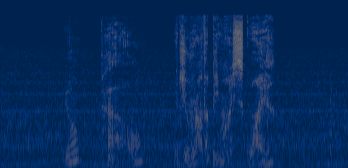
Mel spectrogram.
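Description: A man asks questions in a dry, mocking tone.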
